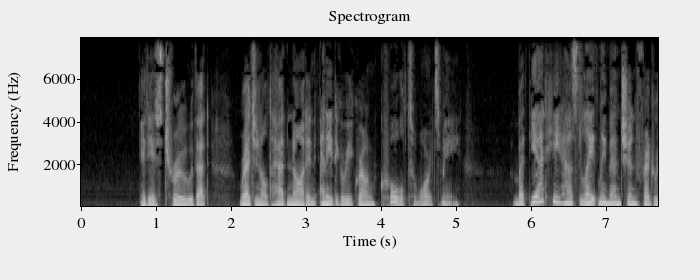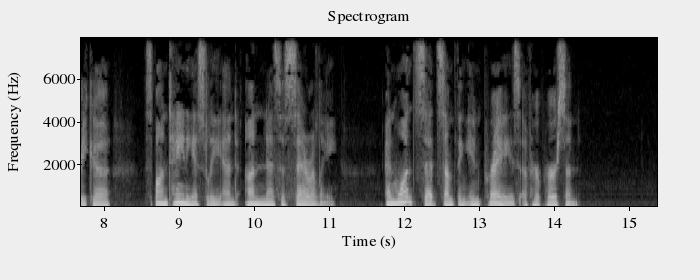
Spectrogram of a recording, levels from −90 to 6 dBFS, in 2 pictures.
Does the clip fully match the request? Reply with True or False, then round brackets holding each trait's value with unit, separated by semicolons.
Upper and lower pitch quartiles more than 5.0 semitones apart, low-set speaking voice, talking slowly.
False (5.4 semitones; 150 Hz; 130 wpm)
